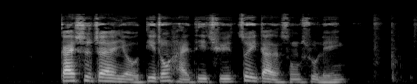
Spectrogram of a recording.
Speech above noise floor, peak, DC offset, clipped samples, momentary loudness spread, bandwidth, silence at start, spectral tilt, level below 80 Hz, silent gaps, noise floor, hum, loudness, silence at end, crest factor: 45 dB; -4 dBFS; under 0.1%; under 0.1%; 12 LU; 11.5 kHz; 0.6 s; -2 dB/octave; -60 dBFS; none; -70 dBFS; none; -24 LUFS; 0 s; 24 dB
